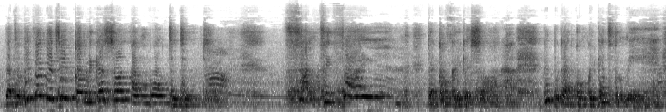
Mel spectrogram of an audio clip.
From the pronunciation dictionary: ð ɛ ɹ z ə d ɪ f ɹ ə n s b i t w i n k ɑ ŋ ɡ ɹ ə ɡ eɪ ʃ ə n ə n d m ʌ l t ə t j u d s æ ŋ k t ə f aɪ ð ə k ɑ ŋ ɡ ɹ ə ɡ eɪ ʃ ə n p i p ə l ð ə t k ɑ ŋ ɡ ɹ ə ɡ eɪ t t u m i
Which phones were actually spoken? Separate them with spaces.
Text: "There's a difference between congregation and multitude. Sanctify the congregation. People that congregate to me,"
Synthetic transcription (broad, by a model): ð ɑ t ə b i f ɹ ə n b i t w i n k ɑ ŋ ɡ ɹ ə ɡ eɪ ʃ ə n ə n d m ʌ l t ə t j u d s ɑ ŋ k t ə f aɪ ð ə k ɑ ŋ ɡ ɹ ə ɡ eɪ ʃ ə n p i p ə l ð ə t k ɑ ŋ ɡ ɹ ə ɡ eɪ t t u m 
